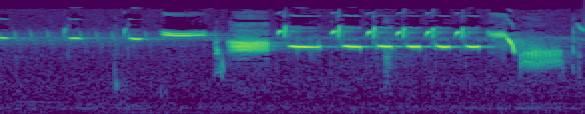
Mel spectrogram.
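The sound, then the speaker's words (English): A song sparrow sings alone, clear: a few bright opening notes, a buzzy burst, then a rapid trill of evenly repeated chips ending in a harsh buzz. “The Song Sparrow, a humble little bird with a big role in history.”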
